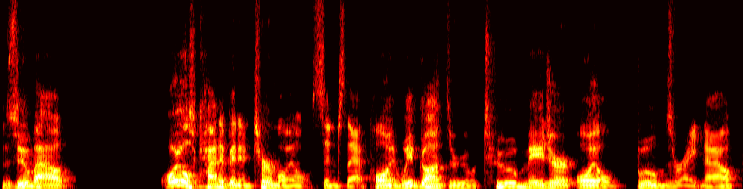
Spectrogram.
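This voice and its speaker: A man's voice: mid-range voice, animated, takes it slowly. A man in his thirties co-hosting an investing chat, upbeat and joking as he rambles. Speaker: co-host of a dividend investing channel. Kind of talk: casual chat.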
